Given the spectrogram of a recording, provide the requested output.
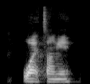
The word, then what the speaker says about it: Waitangi: The first reference to the Treaty of Waitangi, how do you pronounce that? – Waitangi.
